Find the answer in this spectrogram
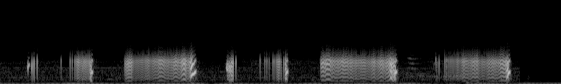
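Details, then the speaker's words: Expiratory grunting in a child in a clinical training example: repeated short voiced guttural grunts with each breath out, made to keep elevated positive end-expiratory pressure and stop the alveoli collapsing, a sign of respiratory distress. "grunting is a guttural noise and it's made by the child trying to keep an elevated peep an elevated positive end expiratory pressure"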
